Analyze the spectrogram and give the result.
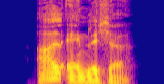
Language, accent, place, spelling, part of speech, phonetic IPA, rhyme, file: German, Germany, Berlin, aalähnliche, adjective, [ˈaːlˌʔɛːnlɪçə], -aːlʔɛːnlɪçə, De-aalähnliche.ogg
- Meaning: inflection of aalähnlich: 1. strong/mixed nominative/accusative feminine singular 2. strong nominative/accusative plural 3. weak nominative all-gender singular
